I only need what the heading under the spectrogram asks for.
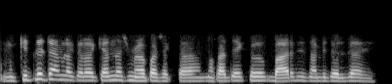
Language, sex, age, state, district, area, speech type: Goan Konkani, male, 18-30, Goa, Canacona, rural, conversation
